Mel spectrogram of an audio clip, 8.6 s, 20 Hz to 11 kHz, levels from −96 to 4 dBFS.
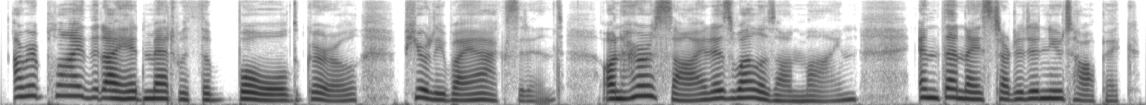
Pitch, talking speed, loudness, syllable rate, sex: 210 Hz, 195 wpm, -19 LUFS, 4.8 syllables/s, female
